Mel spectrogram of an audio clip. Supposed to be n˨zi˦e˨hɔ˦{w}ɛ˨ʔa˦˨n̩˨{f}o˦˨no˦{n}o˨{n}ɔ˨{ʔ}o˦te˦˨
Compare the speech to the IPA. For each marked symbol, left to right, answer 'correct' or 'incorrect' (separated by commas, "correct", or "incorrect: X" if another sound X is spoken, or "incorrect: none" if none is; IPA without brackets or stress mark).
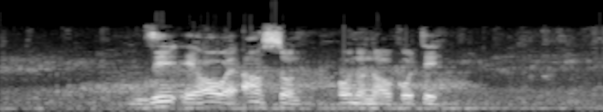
correct, incorrect: s, correct, correct, incorrect: k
